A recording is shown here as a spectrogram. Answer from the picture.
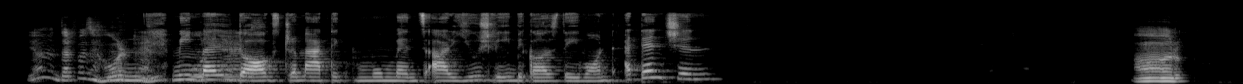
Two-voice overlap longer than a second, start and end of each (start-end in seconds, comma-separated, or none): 1.1-2.6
